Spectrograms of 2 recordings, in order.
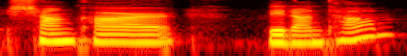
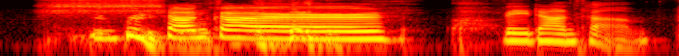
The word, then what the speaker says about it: Shankar Vedantam: And it's hosted by Shankar Vedantam. I said it wrong. Shankar Vedantam. But he says it quicker than that because it's his name.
